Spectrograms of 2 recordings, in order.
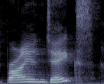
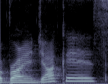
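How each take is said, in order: First: "Brian Jakes", surname as one syllable rhyming with lakes; author's pronunciation. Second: "Brian Jacques", surname as a French name, not "Jakes"; assumed French pronunciation. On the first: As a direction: say "Jakes" with a long A, like "cakes". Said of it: "like it's pronounced Jake's". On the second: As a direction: give "Jacques" the French-looking reading, unlike "Jakes". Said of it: "I always assumed it was Jacques". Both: Shown as a demonstration.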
